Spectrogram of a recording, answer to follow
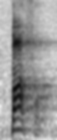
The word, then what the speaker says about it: buffalo: Yeah, words that end in O, like buffalo or radio or vertigo, you pronounce the O, but where there is no O, you don't add one, understand?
